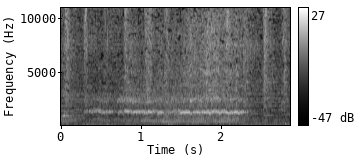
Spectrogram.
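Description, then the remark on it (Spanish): A car accelerates hard with a loud, steady roar and a screeching tire-like whine, continuous for a few seconds with no voices. A woman is driving it, dodging other cars. “Mientras ella acelerando.”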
